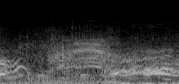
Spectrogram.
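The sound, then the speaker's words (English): A female seal gives a low, wavering warble to her pup, a continuous undulating call that rises and falls in pitch over about two seconds, fairly loud against a steady background. “That little, that's a female talking to her pup.”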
